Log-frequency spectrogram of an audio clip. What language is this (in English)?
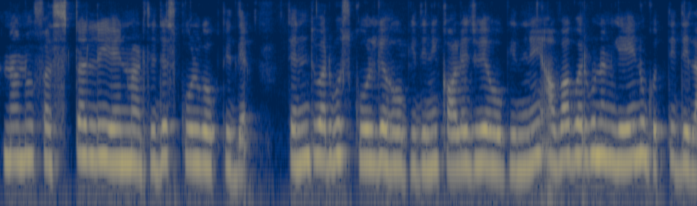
Kannada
